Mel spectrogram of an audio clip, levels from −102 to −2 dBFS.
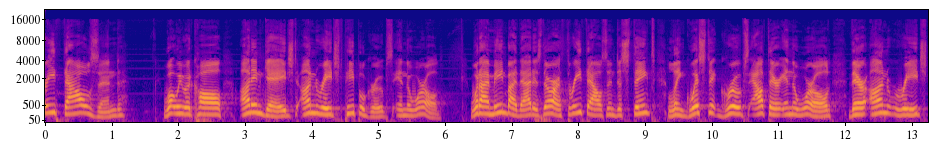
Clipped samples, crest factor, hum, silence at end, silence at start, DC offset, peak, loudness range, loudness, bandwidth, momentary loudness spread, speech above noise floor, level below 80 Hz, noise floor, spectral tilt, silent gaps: under 0.1%; 18 dB; none; 0.05 s; 0 s; under 0.1%; -10 dBFS; 2 LU; -29 LUFS; 16.5 kHz; 10 LU; 42 dB; -60 dBFS; -70 dBFS; -5.5 dB/octave; none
